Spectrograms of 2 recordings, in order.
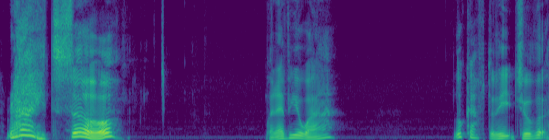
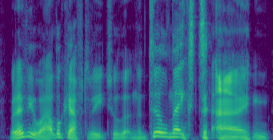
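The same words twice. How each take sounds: First: Said in the usual way. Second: Quick retake. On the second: Shown as a demonstration. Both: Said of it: "I'm useless".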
